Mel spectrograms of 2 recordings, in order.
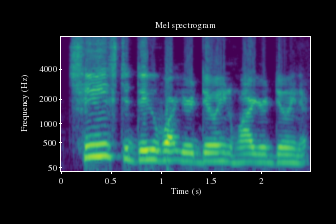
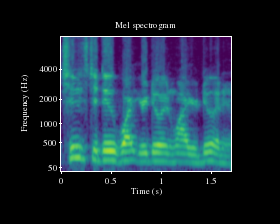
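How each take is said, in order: First: The sentence is said slowly and deliberately. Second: The sentence is said at a normal conversational pace.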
